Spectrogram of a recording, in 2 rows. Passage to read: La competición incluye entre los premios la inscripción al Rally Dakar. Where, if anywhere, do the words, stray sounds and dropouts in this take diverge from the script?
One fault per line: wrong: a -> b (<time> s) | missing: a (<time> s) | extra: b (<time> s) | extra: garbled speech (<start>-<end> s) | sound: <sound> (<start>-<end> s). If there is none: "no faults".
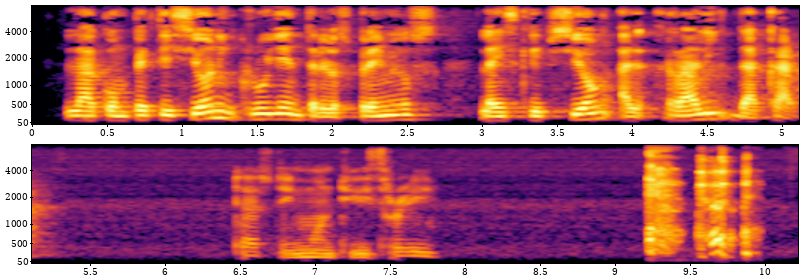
sound: cough (6.5-7.9 s)
sound: throat clearing (9.2-10.0 s)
